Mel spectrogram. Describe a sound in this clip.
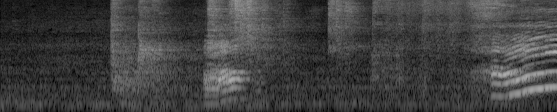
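A cockatoo lets out short squawks.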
